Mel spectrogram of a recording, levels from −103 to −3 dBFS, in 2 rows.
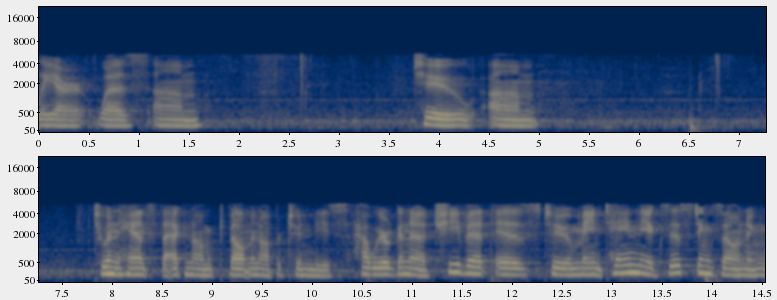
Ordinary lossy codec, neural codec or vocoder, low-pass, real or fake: MP3, 32 kbps; none; 5.4 kHz; real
